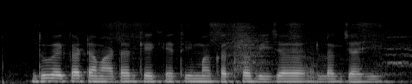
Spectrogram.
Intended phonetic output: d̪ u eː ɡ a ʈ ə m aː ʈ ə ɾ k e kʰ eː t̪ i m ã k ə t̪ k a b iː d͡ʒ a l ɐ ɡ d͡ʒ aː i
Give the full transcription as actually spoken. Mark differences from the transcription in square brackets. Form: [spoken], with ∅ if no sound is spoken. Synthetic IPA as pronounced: d̪ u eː [k] a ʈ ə m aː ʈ ə ɾ k e kʰ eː t̪ i m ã k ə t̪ k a b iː d͡ʒ a l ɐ ɡ d͡ʒ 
